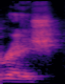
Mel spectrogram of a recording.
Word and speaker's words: Ra's al Ghul: Google Ra's al Ghul depends on depends on what incarnation on how you pronounce it I think they said it was a race but I might be mistaken but the creator said race I'm gonna read it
